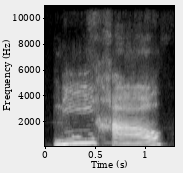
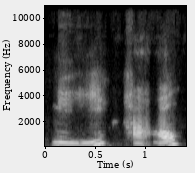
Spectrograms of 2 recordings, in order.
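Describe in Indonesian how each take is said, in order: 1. Suku kata pertama naik nadanya. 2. Suku kata pertama turun ke nada rendah. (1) "dibacanya naik ni hao" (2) "bukan ni hao, nggak kayak gitu"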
